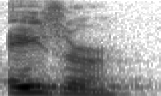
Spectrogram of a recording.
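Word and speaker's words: ezer: That Hebrew word is pronounced azer. Azer.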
